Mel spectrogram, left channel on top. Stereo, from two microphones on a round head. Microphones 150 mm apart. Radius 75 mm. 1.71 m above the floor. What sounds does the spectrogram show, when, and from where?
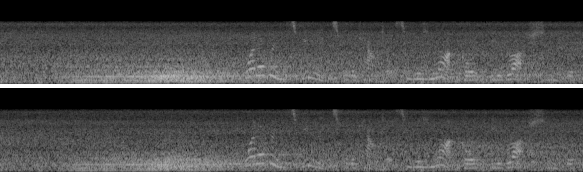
0.5 s a microwave: centre (ahead or behind), 6 m
2.4 s a woman speaking: centre (ahead or behind), 0.6 m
